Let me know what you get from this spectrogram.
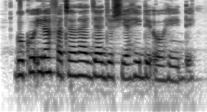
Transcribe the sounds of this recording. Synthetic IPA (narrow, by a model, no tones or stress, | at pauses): ɡokoʔiɾafataðad͡ʒad͡ʒɔʃijaɦedɛʔɔɦedɛ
